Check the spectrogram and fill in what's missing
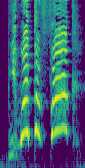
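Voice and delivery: high, loud disbelieving shriek of what the fuck; stunned outrage. Real, not acted. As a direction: jump way up in pitch, loud and incredulous. Outraged at the tech's suggestion.

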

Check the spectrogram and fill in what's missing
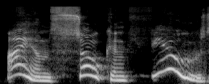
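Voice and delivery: put-on high, slow, puzzled young girl voice; a bewildered child drawing out each word; confused girl. Annika voiced in story.

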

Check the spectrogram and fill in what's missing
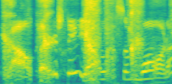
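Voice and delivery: put-on high, breathy old lady voice; grandma voice. Grandma asking the kids about water, high old voice. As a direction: sweetly offer them water like grandma.

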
